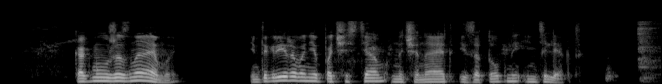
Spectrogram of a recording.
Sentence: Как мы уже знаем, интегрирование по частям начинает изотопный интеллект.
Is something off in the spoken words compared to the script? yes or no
no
